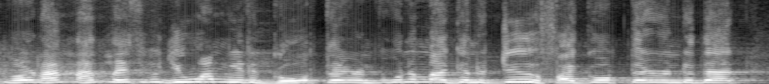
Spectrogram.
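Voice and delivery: high, loud pleading protest to God; whiny protest. Retold or imitated. Preacher mimics himself refusing God, high whiny protest. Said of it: "'cause I'm like".

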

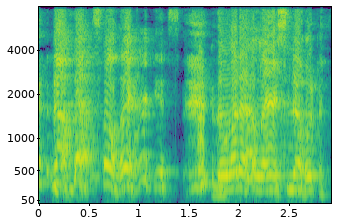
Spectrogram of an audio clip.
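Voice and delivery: high-pitched words through real laughter; laughing. Real, not acted. Actor delighted by a friend's joke note, laughing. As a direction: crack up while replying.

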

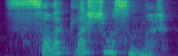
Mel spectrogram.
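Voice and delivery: high, slow hissed scolding; Gollum hiss. Acted. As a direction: hiss it like a creature. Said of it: "diye tısladı".

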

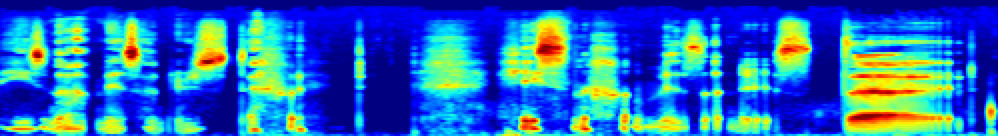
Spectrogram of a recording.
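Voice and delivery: frustrated whispered muttering. Real, not acted. Streamer whispering to herself at the top answer, exasperated. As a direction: hiss it under your breath, exasperated.

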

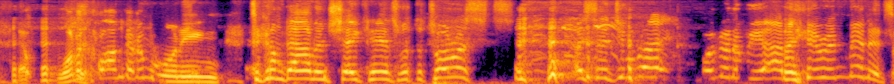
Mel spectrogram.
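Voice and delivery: high, fast, giggling words; can barely get it out for laughing; laughing through it. Real, not acted. Laughing through the retold banter.

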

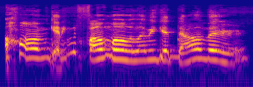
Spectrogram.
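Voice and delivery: put-on very high girly voice; mock eager girls. Mocking girls who spot a crowd, high-pitched eagerness. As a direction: mimic an overexcited girl in falsetto. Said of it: "They're like".

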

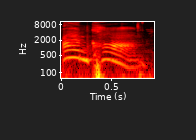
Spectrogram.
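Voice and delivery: shouted high and loud, imitating the attorney; mock angry shout. Attorney snapping back at the judge, in a loud mock shout. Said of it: "He's like".

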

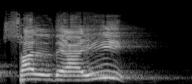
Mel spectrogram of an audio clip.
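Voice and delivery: loud, drawn-out shout of command. Acted. Preacher as the Lord calling Lazarus out, commanding shout. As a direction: call it out slowly, as an order. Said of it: "con voz de mando".

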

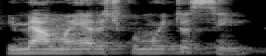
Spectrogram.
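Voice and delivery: ordinary talk, nothing marked

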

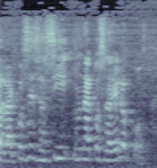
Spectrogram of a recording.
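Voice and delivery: ordinary talk, nothing marked

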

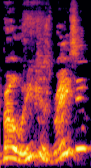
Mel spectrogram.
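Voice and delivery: high-pitched excited question; excited passenger. Retold or imitated. Passenger turns to the driver at the light, all excited. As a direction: ask it eagerly, pitch lifted. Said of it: "he looks at me all excited".

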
